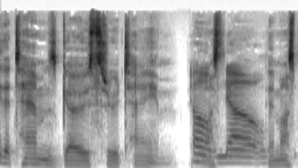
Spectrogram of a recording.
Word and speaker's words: Thames: There are silent letters in it, and you know, yes, Thames. It should almost. How would you spell Thames? – T-E-M-M-S.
